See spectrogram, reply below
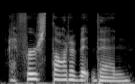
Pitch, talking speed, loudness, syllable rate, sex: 190 Hz, 265 wpm, -17 LUFS, 5.2 syllables/s, female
